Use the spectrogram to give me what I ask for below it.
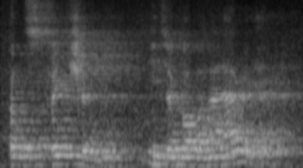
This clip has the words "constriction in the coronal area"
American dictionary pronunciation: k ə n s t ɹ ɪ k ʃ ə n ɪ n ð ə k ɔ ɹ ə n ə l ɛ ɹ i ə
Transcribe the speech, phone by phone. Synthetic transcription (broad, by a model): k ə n s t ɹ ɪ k ʃ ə n ɪ n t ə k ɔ l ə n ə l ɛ ɹ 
